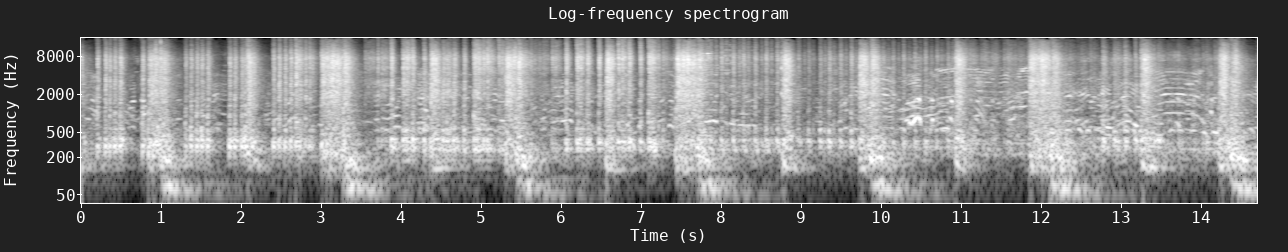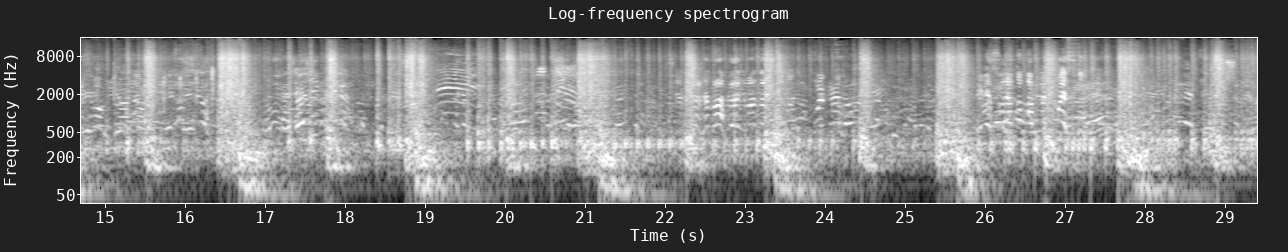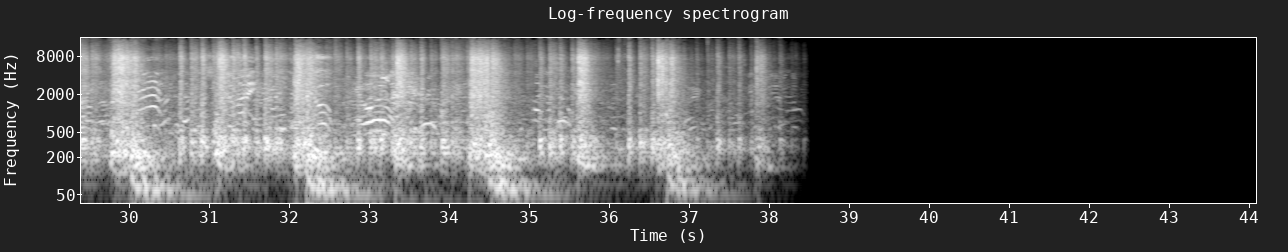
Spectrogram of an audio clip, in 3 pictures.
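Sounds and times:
crowd chatter: 0.0 - 38.5
marching band: 0.0 - 38.5
bass drum beating slowly: 3.1 - 9.0, 11.9 - 15.7, 16.5 - 20.2, 21.0 - 24.6, 25.4 - 31.3, 32.0 - 35.5.

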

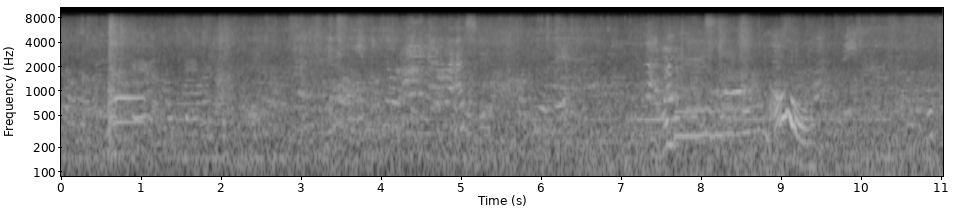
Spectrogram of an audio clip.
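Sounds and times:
indistinct chatter of passersby: 0.0 - 11.0
high-pitched young voices: 7.3 - 9.5.

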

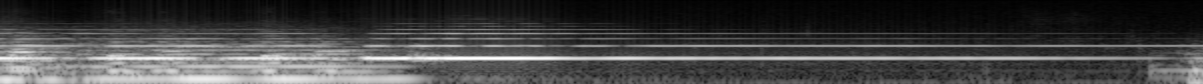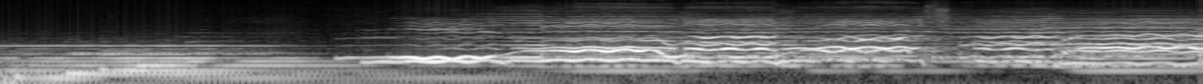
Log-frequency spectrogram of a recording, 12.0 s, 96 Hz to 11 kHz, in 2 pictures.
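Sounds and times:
orchestra playing: 0.0 - 4.0, 5.8 - 12.0.

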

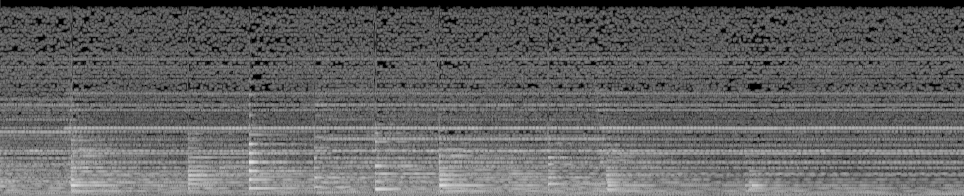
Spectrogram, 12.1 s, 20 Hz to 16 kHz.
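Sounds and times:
slow grand piano piece: 0.0 - 12.0.

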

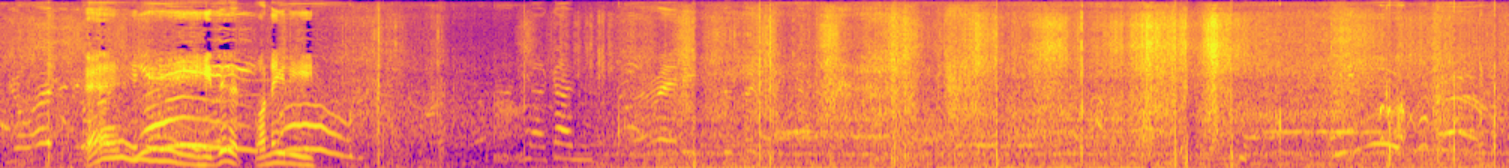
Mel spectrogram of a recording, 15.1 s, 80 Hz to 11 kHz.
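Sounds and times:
snowboard scraping over snow: 0.1 - 15.0
indistinct voices: 0.8 - 15.0
steady low hum: 0.9 - 15.0.

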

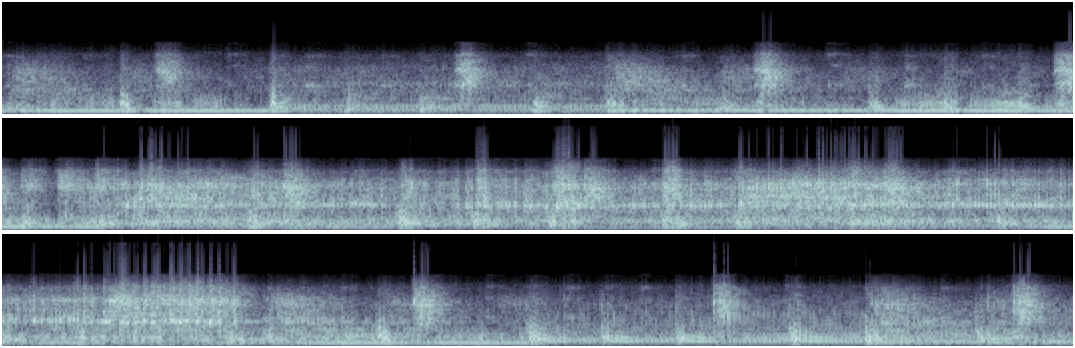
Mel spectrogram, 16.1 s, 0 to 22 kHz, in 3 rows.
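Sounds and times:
music with a steady beat: 0.0 - 16.0.

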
